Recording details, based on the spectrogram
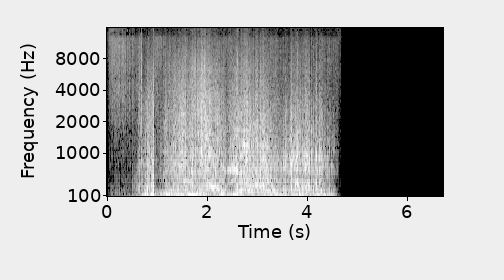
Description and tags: mp bullroarer
Fluid low frequency sequence, processed.
processed, rumble, low-frequency, fuid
